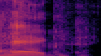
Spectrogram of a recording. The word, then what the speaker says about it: Hague: Yeah, Hague.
